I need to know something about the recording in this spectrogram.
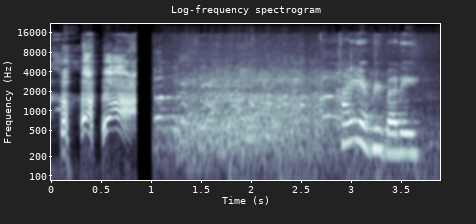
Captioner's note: audience laughing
